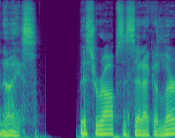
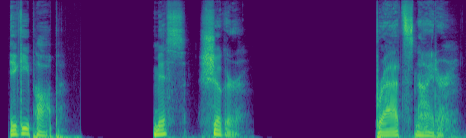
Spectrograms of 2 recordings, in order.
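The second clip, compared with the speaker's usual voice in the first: slow, awed reading; slower than usual. A narrator's reading. Reading the marquee in awe.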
